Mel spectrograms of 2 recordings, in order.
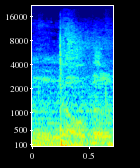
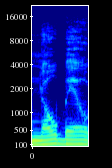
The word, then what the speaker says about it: Nobel: It's so crazy how it is just Nobel Prize, but we pronounce it Nobel Peace Prize, but we won't say, oh, he's such a Nobel man. We just say he's a noble man.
